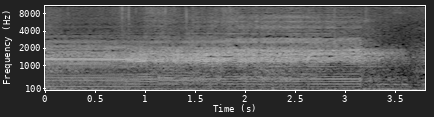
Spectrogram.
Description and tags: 0006VK Take 5
Short sfx of vibrator vibrating or buzzing. Higher pitch.
deep, buzzing, vibrator, sex, toy, buzz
